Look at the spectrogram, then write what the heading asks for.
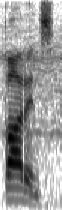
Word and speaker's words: Carens: fourth product is this the kia currents and yes that is how it is pronounced now what he is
